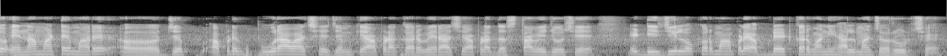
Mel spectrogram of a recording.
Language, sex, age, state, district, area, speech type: Gujarati, male, 18-30, Gujarat, Ahmedabad, urban, spontaneous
